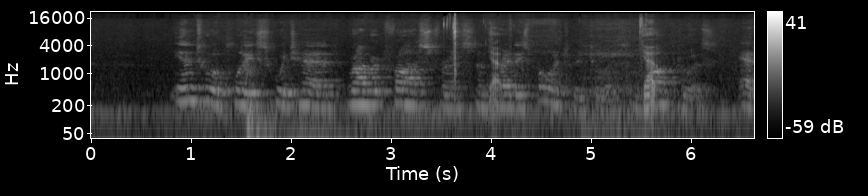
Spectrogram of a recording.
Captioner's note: faintly speaking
